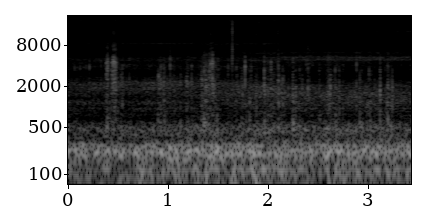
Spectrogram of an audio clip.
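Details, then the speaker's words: Camping steam boiler with hose: harsh rapid crackling and popping over a low rumble; a little is normal, but loud repeated knocking means the burner flame is too strong and must be turned down. "이런 소리가 이 정도 나는 건 상관없지만 이게 반복적으로 엄청 심하면 불이 너무 세다는 거예요. 불 조절을 하셔야 돼요."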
